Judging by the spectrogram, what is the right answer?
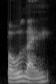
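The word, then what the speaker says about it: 普洱: welcome or parking shop poo air i guess is the way they pronounce it but in cantonese it is bole bole bole it's that mid-rising tone so bole is um puer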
